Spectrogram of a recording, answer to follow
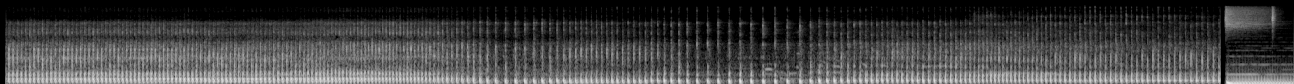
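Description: Large-displacement motorcycle engine running under load on a steep uphill. About five seconds in its note drops to a slow, even beat and then picks up again, the engine bogging as it fails to make the climb, which the uploader puts down to a late gear change or an engine problem.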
